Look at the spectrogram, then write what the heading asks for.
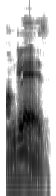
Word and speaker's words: anglaise: espagnol espagnol Royaume-Uni anglais anglaise tu vois la différence anglais on ne prononce pas la lettre S finale anglaise on va prononcer la lettre S et le E est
